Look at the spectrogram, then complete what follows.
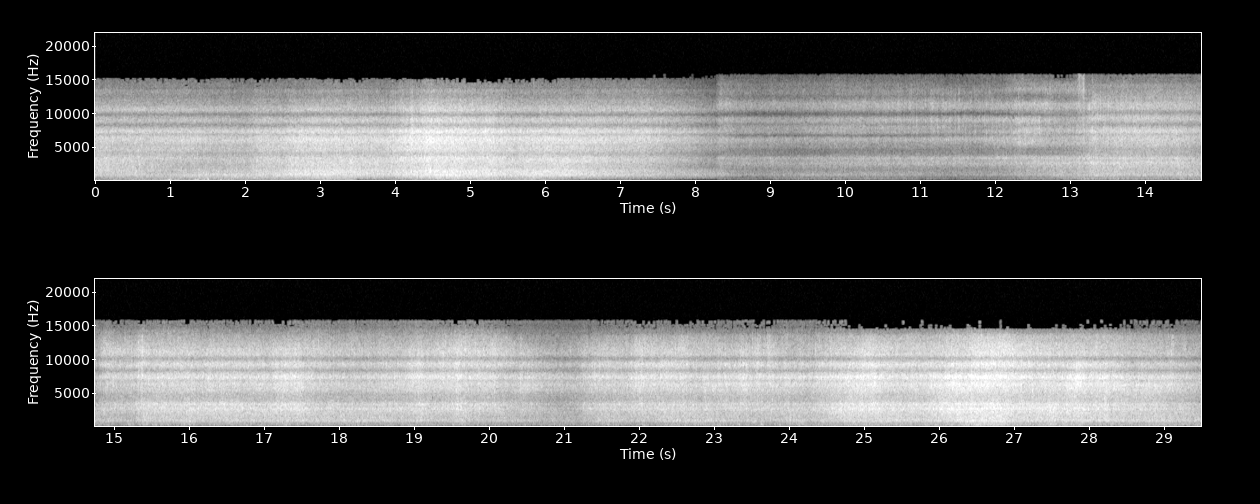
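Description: Rough sea waves breaking and washing up on a sandy beach and against basalt rocks, in swelling surges that are loudest early on and again near the end, with a quieter lull about a third of the way in. Wind blows through it.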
